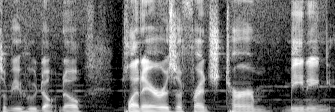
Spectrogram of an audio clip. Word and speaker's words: plein air: For those of you who don't know, plein air is a French term meaning in the open air or outdoors. The French pronounce it plein air, others pronounce it plein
